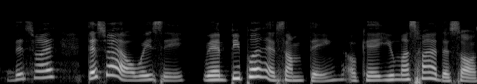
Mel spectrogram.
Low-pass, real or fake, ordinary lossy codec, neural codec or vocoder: none; fake; none; codec, 16 kHz, 2 kbps, FunCodec, trained on LibriTTS, 25 frames a second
